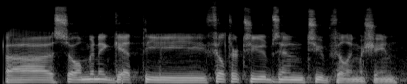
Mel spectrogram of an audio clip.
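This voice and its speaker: A man's voice: on the low side, steady tone, a little slow. A young man streaming a game, chatting casually with a friend, swearing and laughing easily. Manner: laughing, loose, swears a lot. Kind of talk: casual gaming chat. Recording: faint background noise.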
